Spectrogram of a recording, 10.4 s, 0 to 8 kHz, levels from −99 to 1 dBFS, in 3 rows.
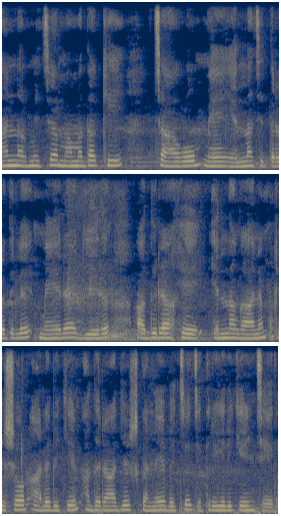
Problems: background sounds at intervals, low volume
